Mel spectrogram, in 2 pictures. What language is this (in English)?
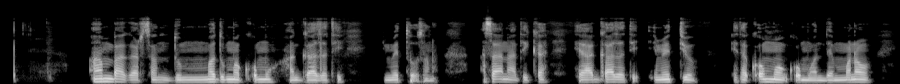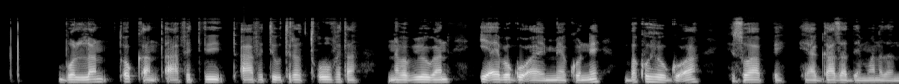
Wolaytta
